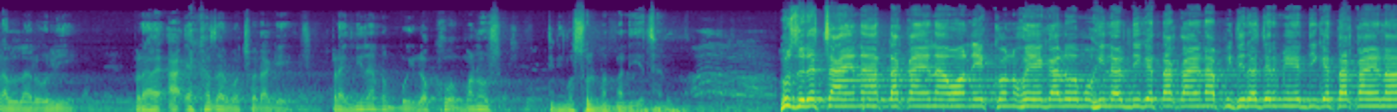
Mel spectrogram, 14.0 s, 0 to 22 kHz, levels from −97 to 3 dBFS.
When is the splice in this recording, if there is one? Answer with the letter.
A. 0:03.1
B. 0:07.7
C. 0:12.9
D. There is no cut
B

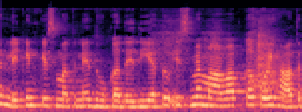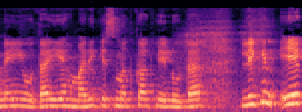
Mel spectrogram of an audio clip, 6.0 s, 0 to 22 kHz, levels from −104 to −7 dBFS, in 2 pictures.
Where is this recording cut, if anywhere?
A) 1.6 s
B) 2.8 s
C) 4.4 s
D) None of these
D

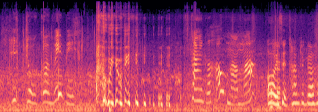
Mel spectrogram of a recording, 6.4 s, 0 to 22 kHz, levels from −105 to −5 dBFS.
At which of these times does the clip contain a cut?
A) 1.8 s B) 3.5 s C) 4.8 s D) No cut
B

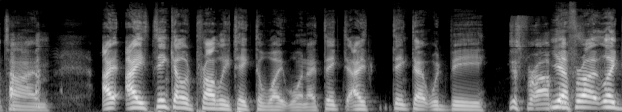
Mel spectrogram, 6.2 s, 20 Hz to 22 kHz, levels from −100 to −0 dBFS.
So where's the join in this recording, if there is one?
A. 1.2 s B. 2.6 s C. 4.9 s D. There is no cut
C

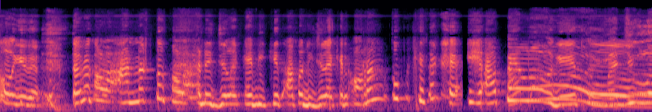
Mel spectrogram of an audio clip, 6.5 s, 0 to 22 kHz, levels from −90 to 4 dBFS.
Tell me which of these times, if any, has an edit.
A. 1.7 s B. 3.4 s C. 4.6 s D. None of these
C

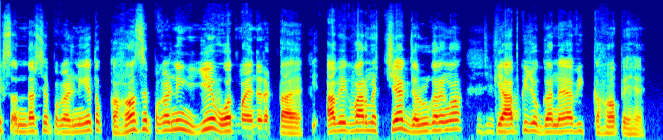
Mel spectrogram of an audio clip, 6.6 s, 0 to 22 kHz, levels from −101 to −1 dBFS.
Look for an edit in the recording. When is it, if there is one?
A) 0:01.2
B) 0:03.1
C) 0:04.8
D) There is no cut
B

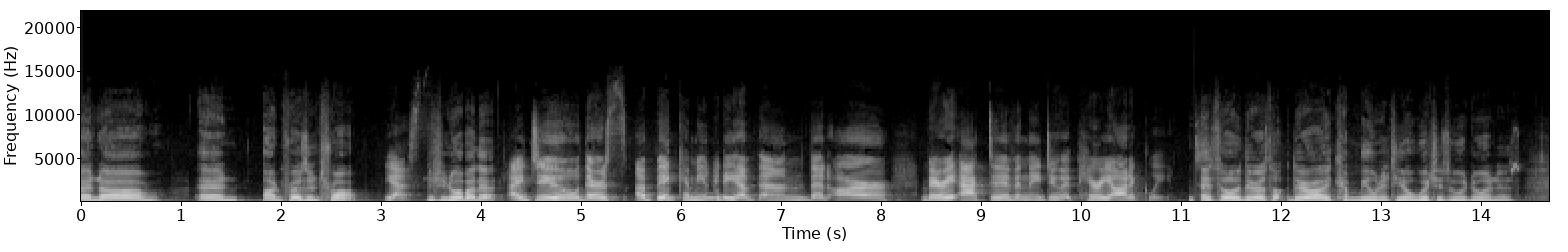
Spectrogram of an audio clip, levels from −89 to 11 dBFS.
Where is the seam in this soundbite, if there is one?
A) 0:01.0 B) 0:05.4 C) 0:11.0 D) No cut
C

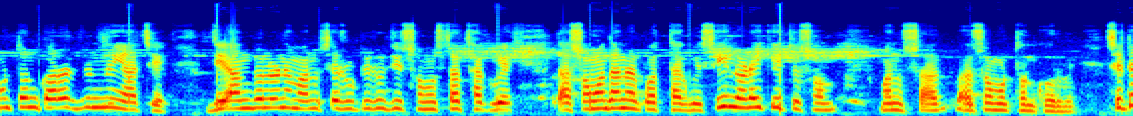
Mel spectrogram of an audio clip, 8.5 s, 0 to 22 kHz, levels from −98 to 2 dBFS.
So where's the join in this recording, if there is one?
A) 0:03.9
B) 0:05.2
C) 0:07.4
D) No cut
D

